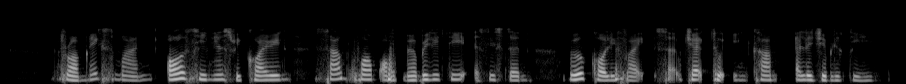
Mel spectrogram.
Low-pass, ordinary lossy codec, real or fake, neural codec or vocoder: 5.4 kHz; none; fake; codec, 16 kHz, 8 kbps, FunCodec, trained on LibriTTS, 25 frames a second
